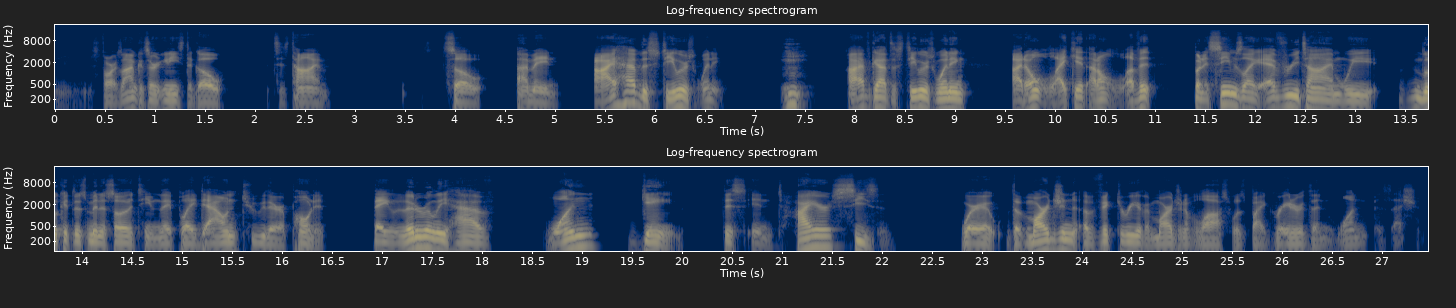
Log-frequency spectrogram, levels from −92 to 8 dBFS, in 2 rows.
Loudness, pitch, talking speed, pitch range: -33 LUFS, 95 Hz, 165 wpm, 85-110 Hz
